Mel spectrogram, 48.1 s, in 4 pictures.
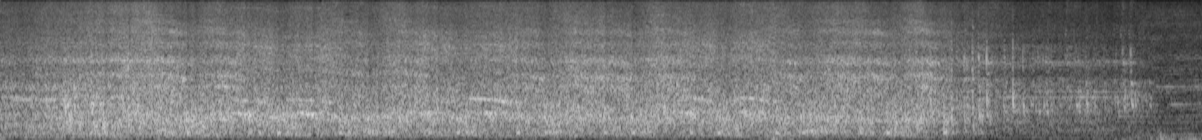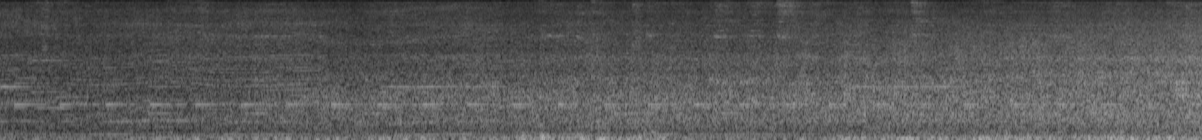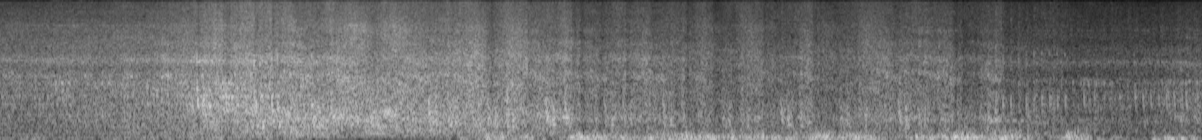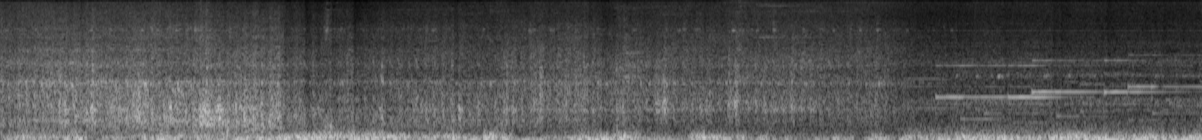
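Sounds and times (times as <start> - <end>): wheels clacking over rail joints: 0.0 - 45.2
electric train passing: 0.0 - 48.0.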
